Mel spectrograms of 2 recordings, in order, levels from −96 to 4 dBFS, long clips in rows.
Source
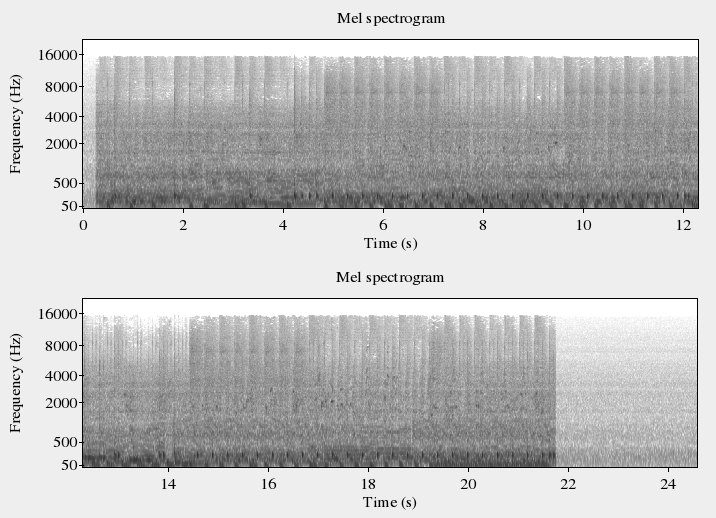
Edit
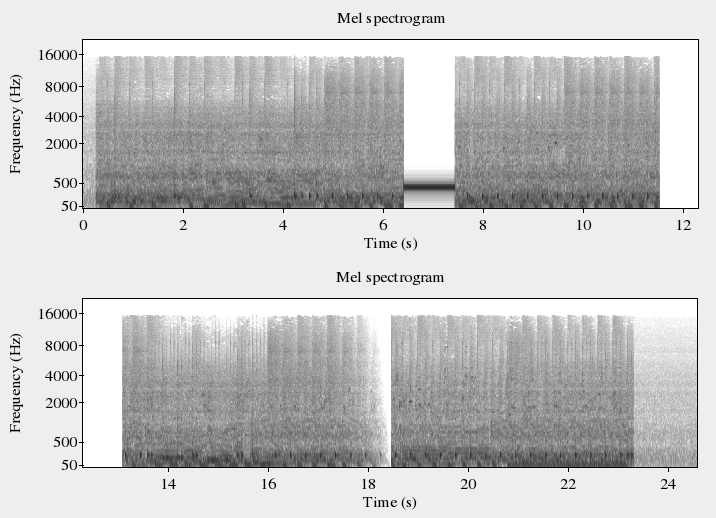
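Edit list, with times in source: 6.4–7.43 bleep 410 Hz -14.5 dBFS
11.52 insert silence 1.56 s
15.63–16.89 studio fade out

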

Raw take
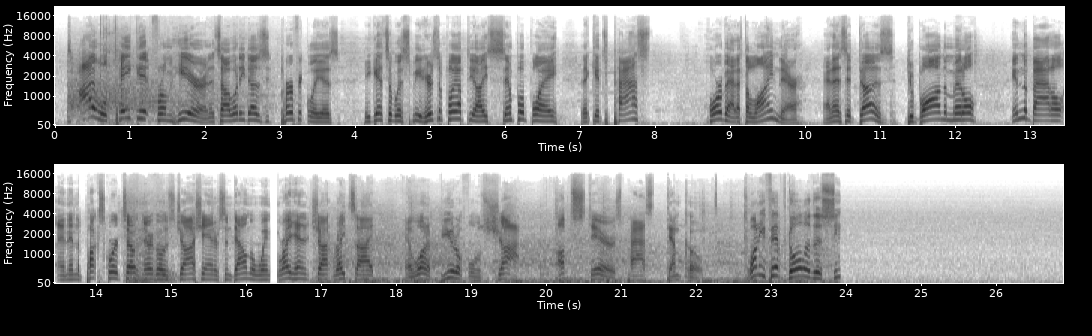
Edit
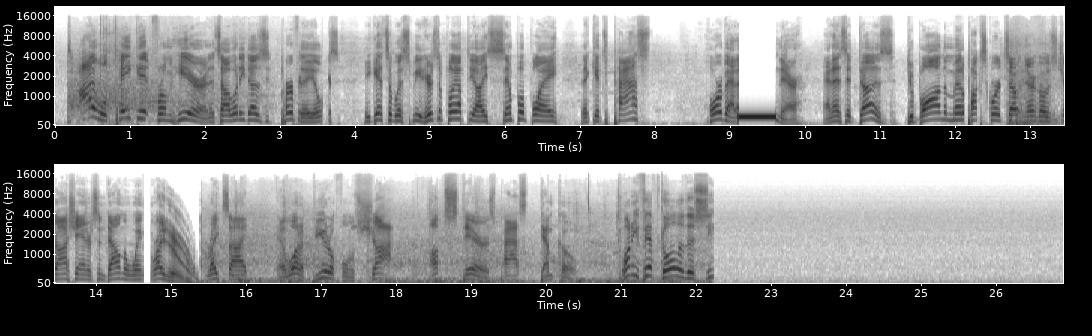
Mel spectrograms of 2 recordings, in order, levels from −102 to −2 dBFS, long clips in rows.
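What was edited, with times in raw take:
3.26–3.66 reverse
9.1–9.61 bleep 319 Hz -15 dBFS
12.11–13.8 cut
16.51 tape stop 0.57 s

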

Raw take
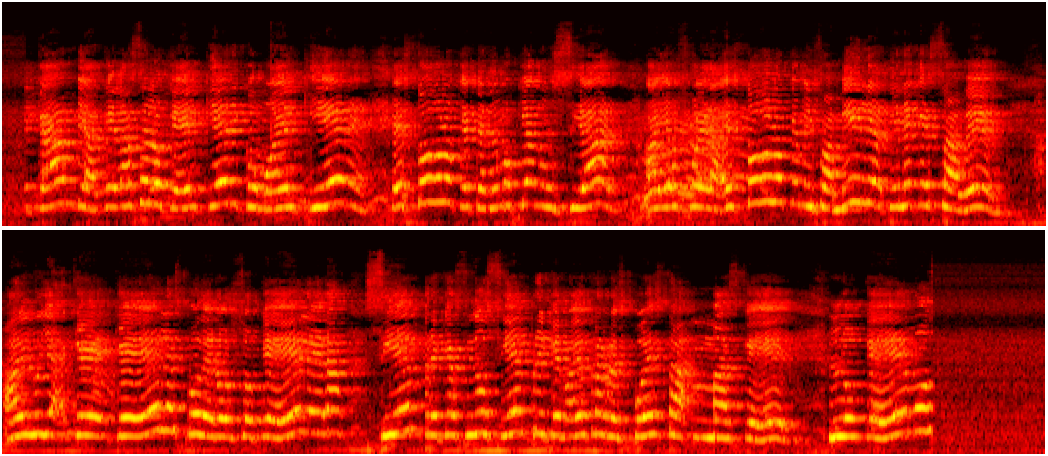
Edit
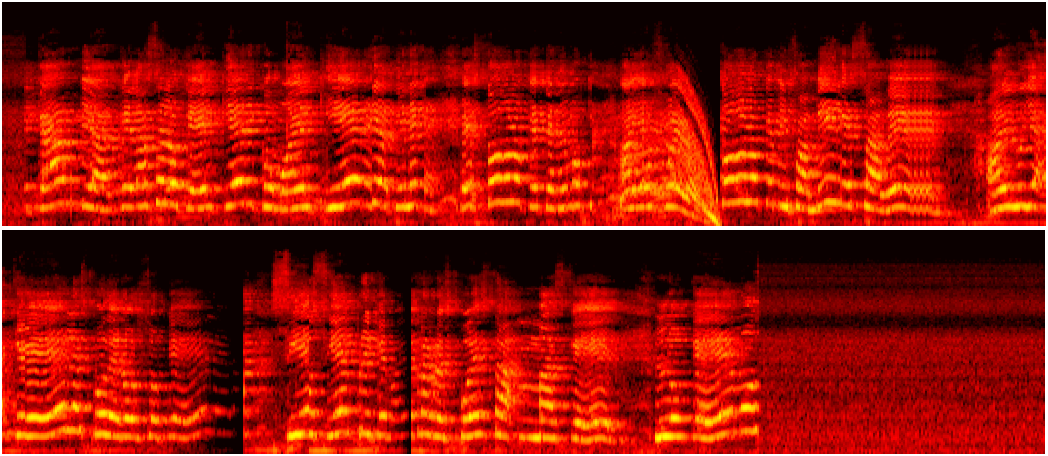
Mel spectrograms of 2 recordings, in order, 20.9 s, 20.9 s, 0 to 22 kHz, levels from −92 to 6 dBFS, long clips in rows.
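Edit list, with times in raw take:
0.69–1.01 stretch 1.5×
5.21–6.15 cut
7 tape stop 0.44 s
8.64–9.17 move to 3.54
9.84 stutter 0.06 s, 4 plays
11.26–11.6 cut
12.45–13.79 studio fade out
14.44–15.24 cut
15.85–16.26 studio fade out

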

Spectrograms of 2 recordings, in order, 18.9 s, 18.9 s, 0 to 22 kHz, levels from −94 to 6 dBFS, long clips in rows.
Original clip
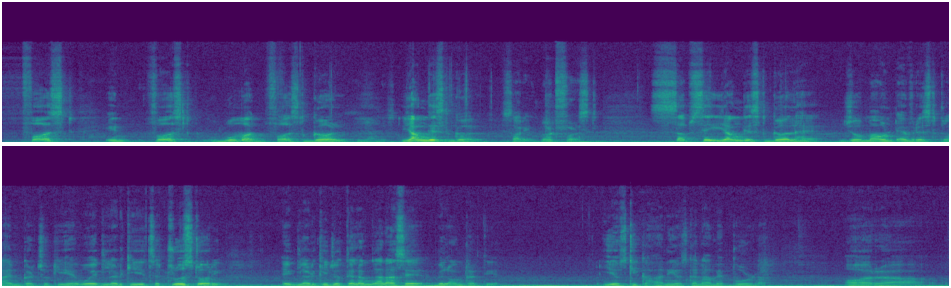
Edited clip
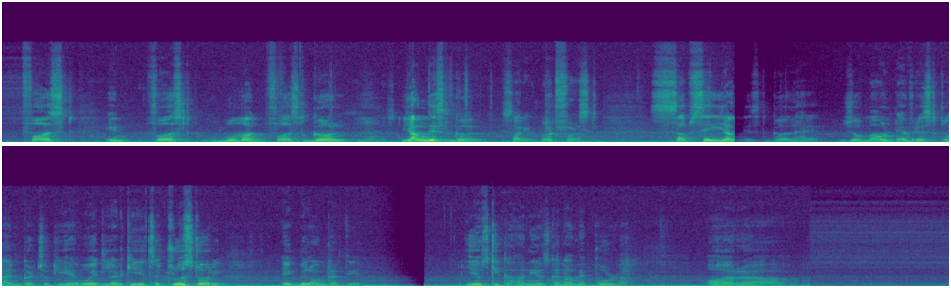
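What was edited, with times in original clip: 7.32–9.39 fade in
12.42–13.8 cut
14.52–15.07 studio fade out

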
